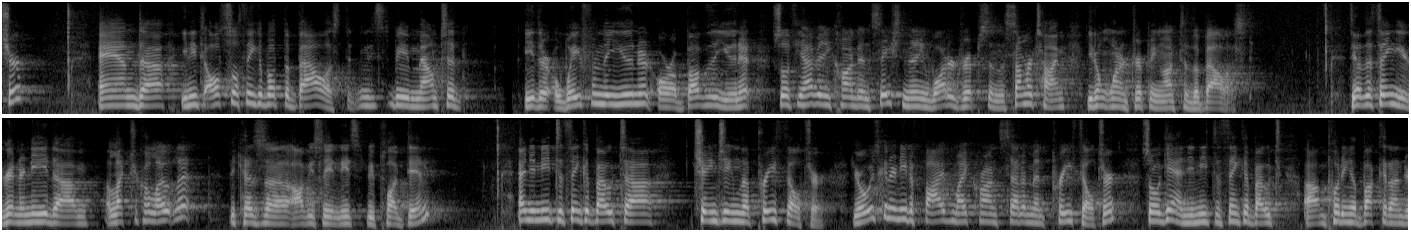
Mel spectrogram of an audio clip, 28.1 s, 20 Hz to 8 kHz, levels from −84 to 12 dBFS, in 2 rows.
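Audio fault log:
3.00–4.37 s, repeated stalls (stutter): eleven short gaps, the longest 13 ms, where packets arrived late and the jitter buffer ran dry. The receiver extended the last sound each time, filling 105 ms, about 8% of the span. Nothing is lost, but playback drags and stutters.
4.32–4.87 s and 5.92–6.66 s, jitter buffer slow-down: to rebuild its reserve, the receiver repeated single pitch periods or pieces of pauses many times over. It added 44 ms in the first run (94% speed) and 63 ms in the second (93%), so the sound is drawn out at unchanged pitch.
5.01–5.12 s, short stall from a late packet: one packet missed its slot, and the buffer emptied. The receiver held the last sound for 89 ms until the packet arrived, raising the delay by 89 ms, then resumed where it left off. Nothing is missing, but that sound lingers too long.
8.79–11.21 s, jitter buffer speed-up: with more audio queued than targeted, the receiver trimmed short pieces of one or a few pitch periods repeatedly, removing about 150 ms in all. 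Playback runs at 106% with pitch unchanged, so this stretch sounds hurried.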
